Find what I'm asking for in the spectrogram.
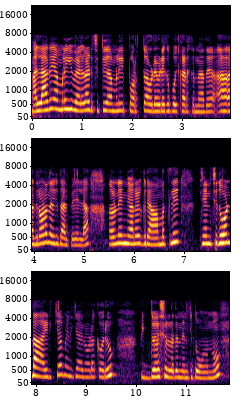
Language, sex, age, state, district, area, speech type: Malayalam, female, 18-30, Kerala, Malappuram, rural, spontaneous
